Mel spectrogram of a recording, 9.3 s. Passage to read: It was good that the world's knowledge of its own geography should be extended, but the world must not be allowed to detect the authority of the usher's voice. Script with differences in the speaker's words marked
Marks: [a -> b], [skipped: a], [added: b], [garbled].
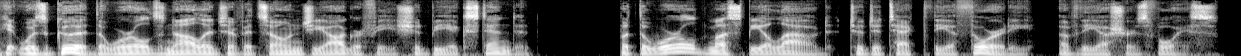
It was good [skipped: that] the world's knowledge of its own geography should be extended, but the world must [skipped: not] be allowed to detect the authority of the usher's voice.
